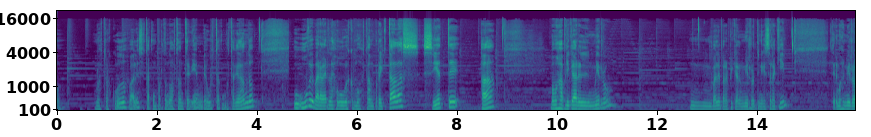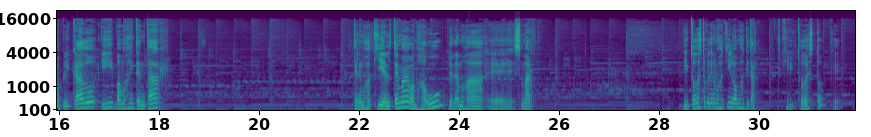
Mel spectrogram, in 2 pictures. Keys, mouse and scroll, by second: 6.4 middle click, 7.6 KP_7, 8.6 a, 11.8 click, 13.2 Tab, 13.9 click, 15.1-15.5 scroll down 2, 15.5 Tab, 16.3-16.7 scroll up 3, 16.8 Tab, 17.4 middle click, 21.0 Tab, 23.3 u, 28.4 right click, 29.2 click, 29.9 right click, 31.5 click.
